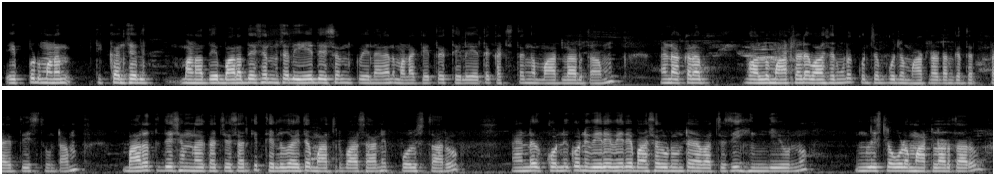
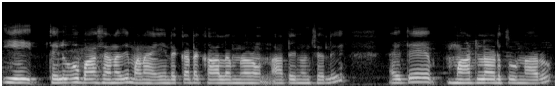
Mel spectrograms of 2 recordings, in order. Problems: background sounds at intervals, background conversations at intervals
